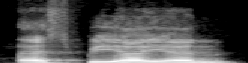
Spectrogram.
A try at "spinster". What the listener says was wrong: Okay. A very minute mistake. It is STER. Spinster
